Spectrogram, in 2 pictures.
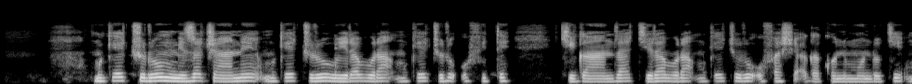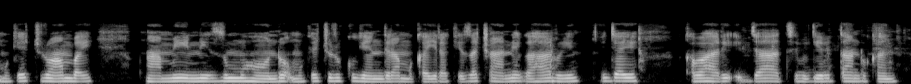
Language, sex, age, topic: Kinyarwanda, female, 25-35, government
